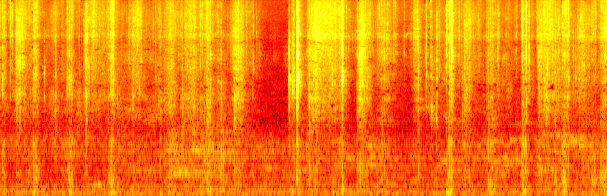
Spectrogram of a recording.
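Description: Hands scraping and digging through gritty soil around sweet potatoes, with irregular crunches and crackles; the loudest crunch comes about three seconds in.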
